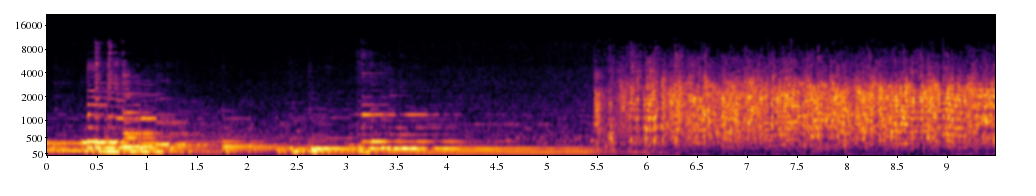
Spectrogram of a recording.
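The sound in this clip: Music with singing and guitar plays at a restaurant, then a live band's audience breaks into loud, dense applause that carries on steadily to the end.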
